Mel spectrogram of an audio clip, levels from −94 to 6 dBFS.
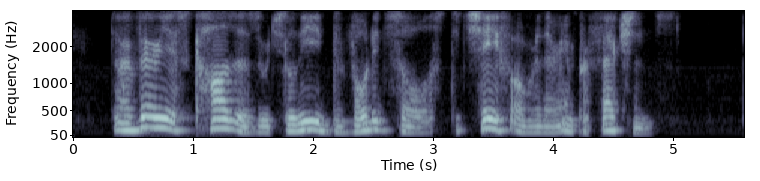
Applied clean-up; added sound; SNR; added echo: none; none; none; none.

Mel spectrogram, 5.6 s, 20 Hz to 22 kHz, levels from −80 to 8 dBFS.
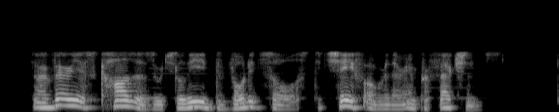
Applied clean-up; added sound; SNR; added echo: neural mask model DeepFilterNet 3.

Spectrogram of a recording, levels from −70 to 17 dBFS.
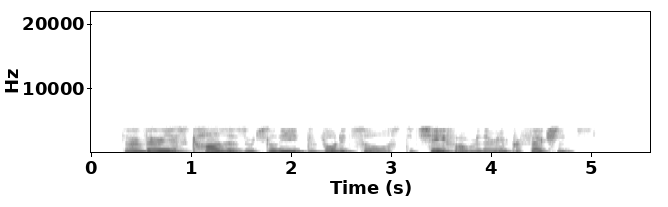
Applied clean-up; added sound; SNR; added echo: neural mask model Resemble Enhance denoiser.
